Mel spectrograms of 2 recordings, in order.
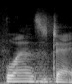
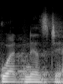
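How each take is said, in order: First: ওয়েডনেসডে said "wens-day"; silent D. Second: ওয়েডনেসডে as "wed-nes-day", every D sounded; wrong pronunciation. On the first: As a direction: skip the first D in ওয়েডনেসডে. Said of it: "silent থাকবে". (ওয়েডনেসডে-কে দুই সিলেবলে "ওয়েন্সডে") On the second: (ওয়েডনেসডে-কে "ওয়েড-নেস-ডে", প্রথম ডি সহ) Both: Shown as a demonstration.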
